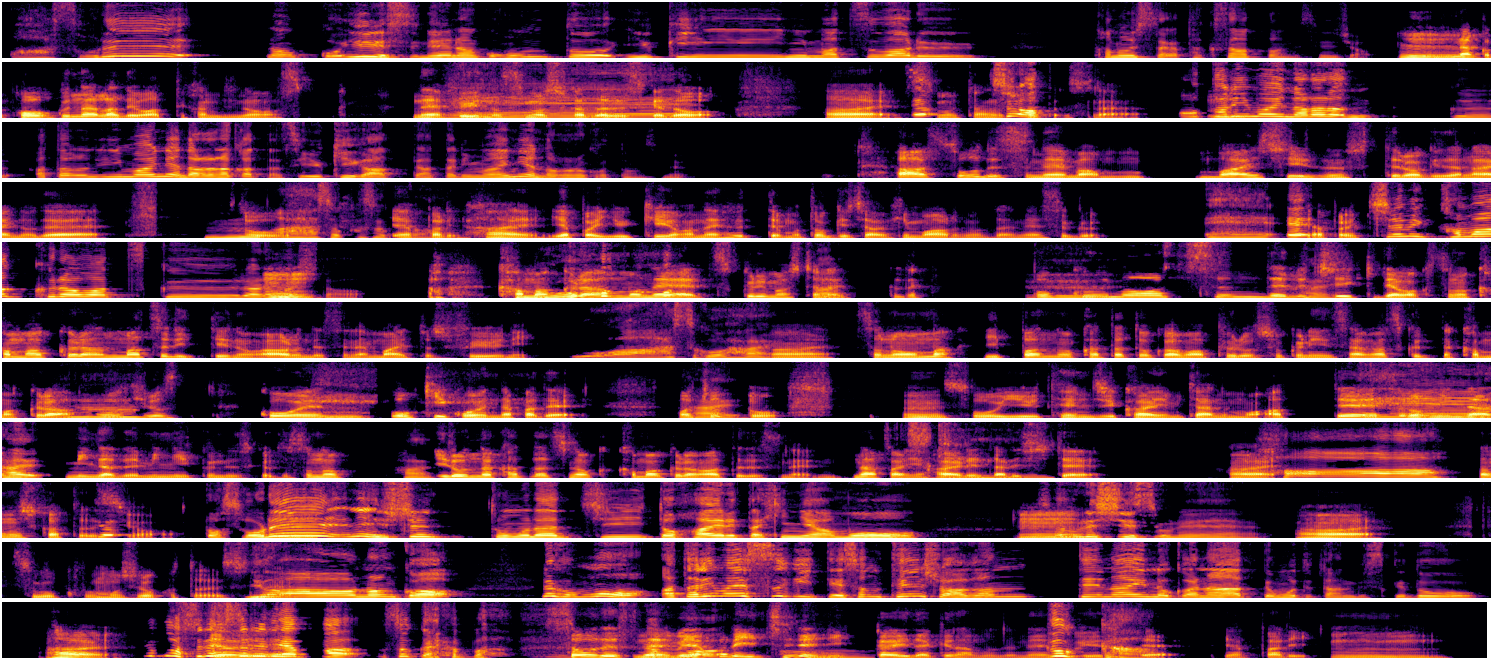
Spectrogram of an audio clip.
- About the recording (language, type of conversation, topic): Japanese, unstructured, 子どもの頃、いちばん楽しかった思い出は何ですか？
- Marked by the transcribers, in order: whoop; tapping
